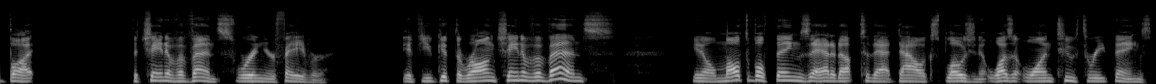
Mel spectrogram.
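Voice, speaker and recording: The host, a man in his fifties, talks about hobby racing in a casual, opinionated, earnest way, wandering off and self-correcting. His voice is a little high, captured with clean studio sound and no echo.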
